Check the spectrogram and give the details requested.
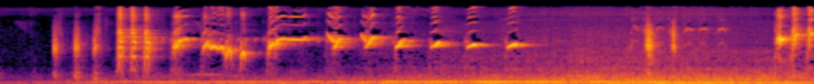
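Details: Trapping-lure recording of a cucak ijo (green leafbird): sharp clicks lead into a string of loud, downward-slurred whistles, evenly spaced and fading toward the end, with a steady low hum and a last bright note.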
